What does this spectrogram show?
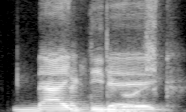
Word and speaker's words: Magnitogorsk: He has 12 points in 6 games on, it's called Stalin Magnitogorsk. Gorsk. Okay, perfect. Magnitogorsk. Magnitogorsk. Yes. Yeah, love the name. not the best at pronunciation.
